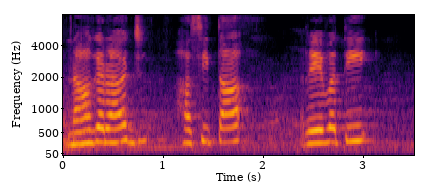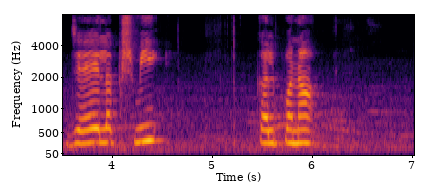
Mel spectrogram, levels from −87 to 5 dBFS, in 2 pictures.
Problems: none marked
